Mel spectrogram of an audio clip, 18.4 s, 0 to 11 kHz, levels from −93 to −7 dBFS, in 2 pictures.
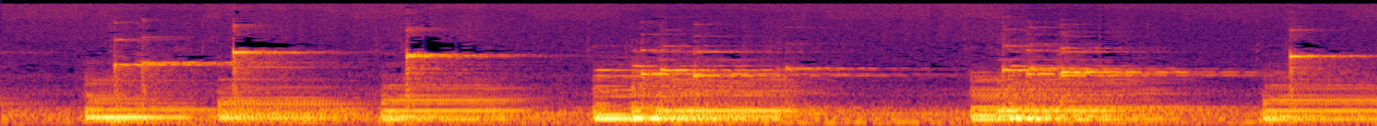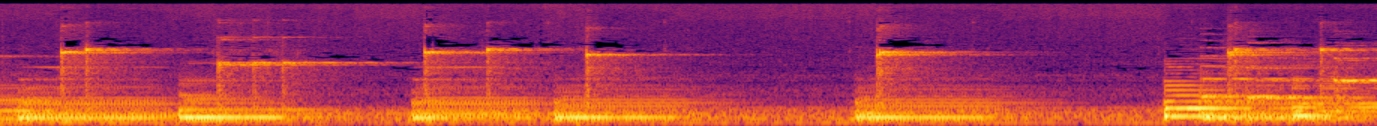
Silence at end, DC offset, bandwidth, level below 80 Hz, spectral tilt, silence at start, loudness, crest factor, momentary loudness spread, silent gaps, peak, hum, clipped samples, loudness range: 0 s; under 0.1%; 10.5 kHz; -36 dBFS; -6.5 dB/octave; 0 s; -16 LUFS; 16 dB; 18 LU; none; 0 dBFS; none; under 0.1%; 4 LU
